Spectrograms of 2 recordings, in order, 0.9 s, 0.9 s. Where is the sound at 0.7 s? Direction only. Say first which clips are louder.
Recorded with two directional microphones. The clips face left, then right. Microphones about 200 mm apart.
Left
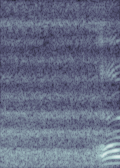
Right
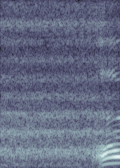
Right 3 dB; 20° right (ahead or behind).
